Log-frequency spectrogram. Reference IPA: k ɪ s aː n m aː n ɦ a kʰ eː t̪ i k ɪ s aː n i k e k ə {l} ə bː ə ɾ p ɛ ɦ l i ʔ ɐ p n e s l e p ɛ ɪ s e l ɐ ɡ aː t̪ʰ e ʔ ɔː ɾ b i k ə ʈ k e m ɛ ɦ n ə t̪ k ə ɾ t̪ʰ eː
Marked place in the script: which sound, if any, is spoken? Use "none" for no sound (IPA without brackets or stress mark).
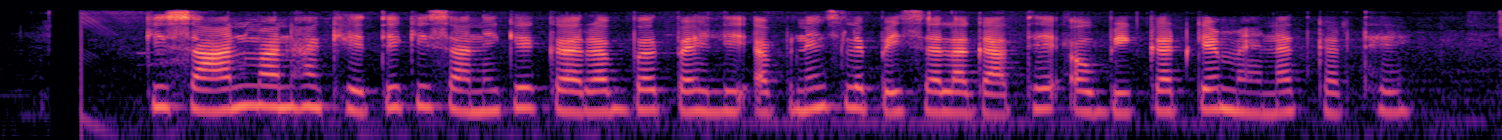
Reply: ɾ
